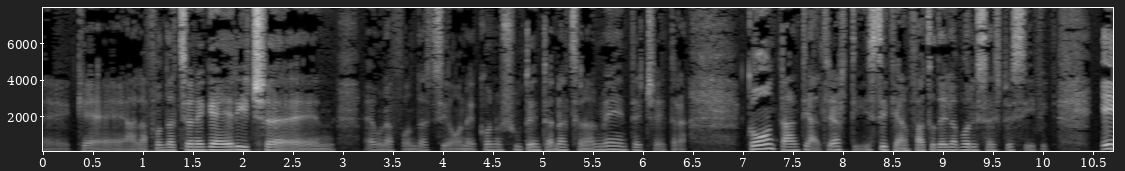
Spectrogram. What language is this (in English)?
Italian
